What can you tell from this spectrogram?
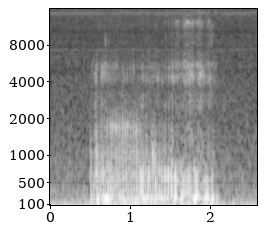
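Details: A Pekingese snoring in its sleep: one long, gravelly snore of about one and a half seconds, low and vibrating with wavering rasp, starting abruptly and fading out, over a quiet hum.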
